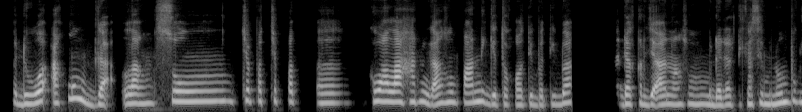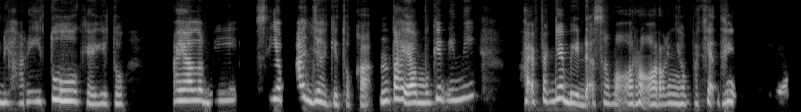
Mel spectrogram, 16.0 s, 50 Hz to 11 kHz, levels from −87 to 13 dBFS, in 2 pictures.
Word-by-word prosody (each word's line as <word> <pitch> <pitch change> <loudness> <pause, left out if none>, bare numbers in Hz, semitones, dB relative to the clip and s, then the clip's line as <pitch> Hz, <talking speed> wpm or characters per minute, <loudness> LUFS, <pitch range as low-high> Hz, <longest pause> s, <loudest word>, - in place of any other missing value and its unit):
Kedua, 230 +4 +4
aku 250 +8 -3 0.2
enggak 215 -1 0
langsung 240 +5 +1 0.5
cepet-cepet, 285 -2 -6 0.2
eee, 245 0 -2 0.3
kewalahan, 275 -1 +5
nggak 225 -6 +1
langsung 265 0 -2
panik 260 +2 +1
gitu 215 - -7
kalau 205 0 -4
tiba-tiba, 210 +2 -4 0.5
ada 225 - -1
kerjaan 220 -2 +1
langsung 220 +1 -5
mendadak 205 0 -2
dikasih 225 +3 -5
menumpuk 255 +6 0
di - - -3
hari 250 +2 -9
itu, 295 -1 +5
kayak 240 -5 -3
gitu. 230 0 -5 0.5
Kayak 300 0 +6
lebih 295 +4 -5 0.2
siap 335 -1 -1 0.2
aja 285 -6 +5
gitu 220 - -5
Kak. - - -2
Entah 295 +5 +4
ya, 250 - +9
mungkin 255 +7 0
ini, 330 +4 -1 0.6
efeknya 310 +3 +2
beda 225 -5 +1
sama 240 -2 -4
orang-orang 230 -1 +1
yang - - -14
pakai 230 - -2
teknik 275 +3 0
itu 430 - -66
ya. - - -6
250 Hz, 160 wpm, -21 LUFS, 225-285 Hz, 0.6 s, ya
